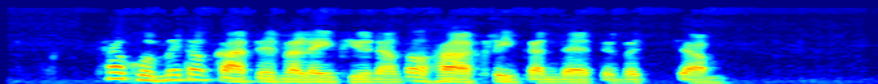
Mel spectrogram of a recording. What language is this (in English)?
Thai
